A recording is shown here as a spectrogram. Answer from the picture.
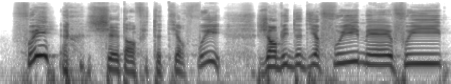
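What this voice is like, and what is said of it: Put-on German accent. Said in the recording (French): “prendre un petit accent allemand ... l'accent allemand ... plutôt alsacien”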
